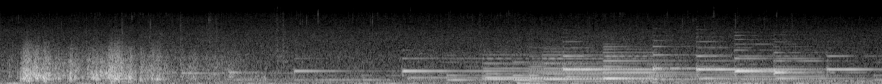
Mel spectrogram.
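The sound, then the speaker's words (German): A thunderstorm opens with a loud rumble of thunder and steady rain, then a gentle melodic tune fades in and plays over the continuing rain. “So töft hei ob den Sturm.”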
